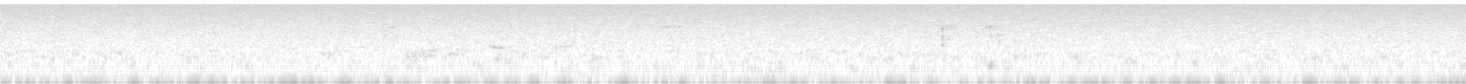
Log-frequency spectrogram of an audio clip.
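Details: Near silence with only faint room hiss and a few soft rustles.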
